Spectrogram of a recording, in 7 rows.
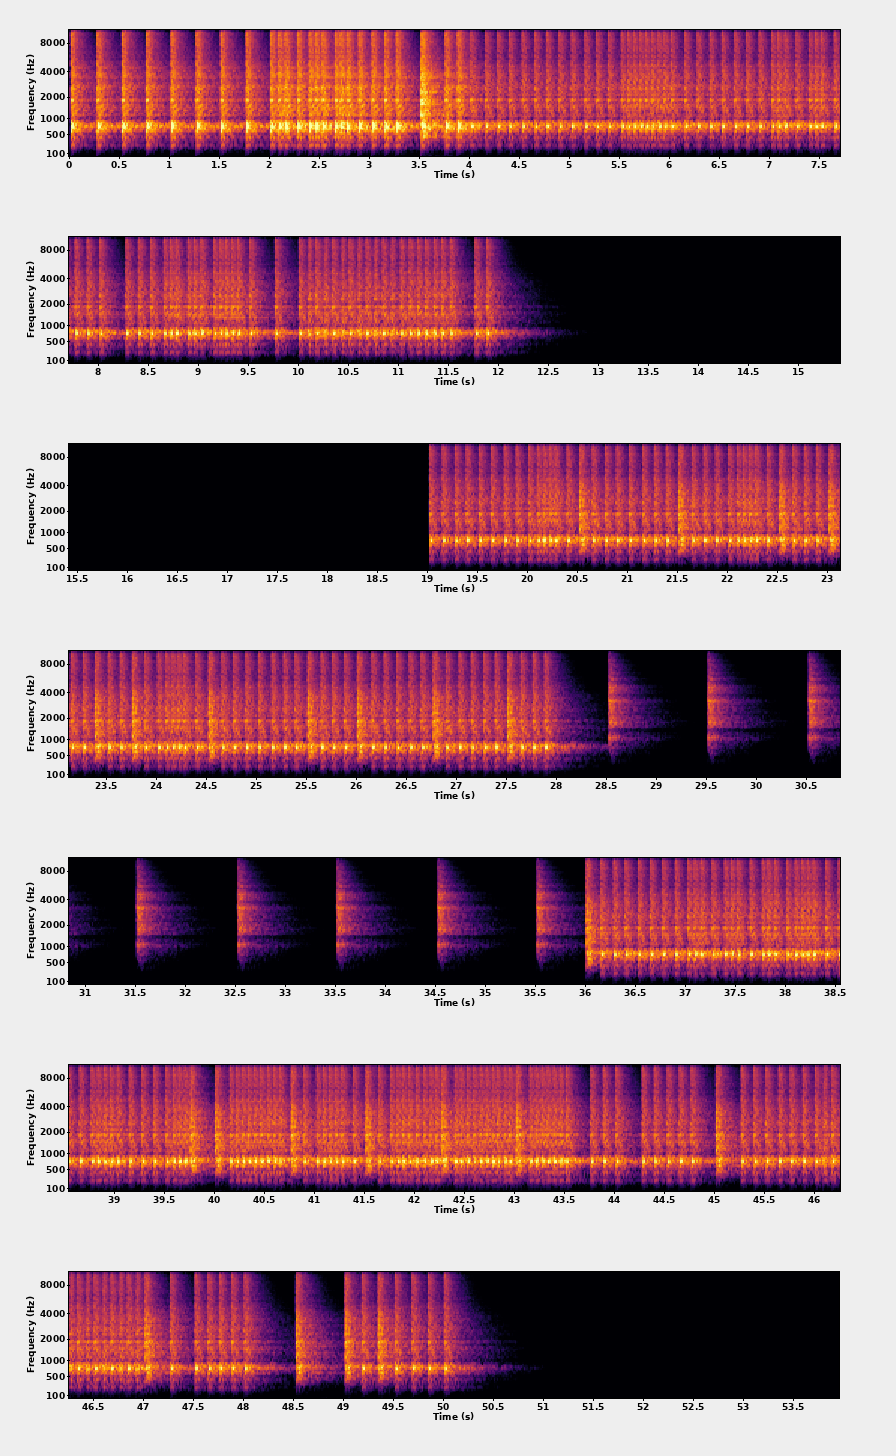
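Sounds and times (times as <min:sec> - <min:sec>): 
drumline snare cadence: 0:00.0 - 0:12.3, 0:19.0 - 0:28.9, 0:35.5 - 0:50.6.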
